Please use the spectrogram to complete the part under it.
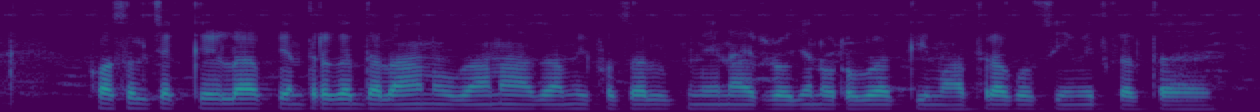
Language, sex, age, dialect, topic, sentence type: Hindi, male, 25-30, Awadhi Bundeli, agriculture, statement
